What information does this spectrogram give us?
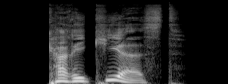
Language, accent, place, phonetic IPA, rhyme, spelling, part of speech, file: German, Germany, Berlin, [kaʁiˈkiːɐ̯st], -iːɐ̯st, karikierst, verb, De-karikierst.ogg
- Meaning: second-person singular present of karikieren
